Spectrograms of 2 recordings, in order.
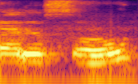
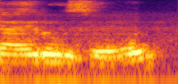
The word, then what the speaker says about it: aerossol: São com 2 S's, e a pronúncia é aerossol, não é aerosol.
